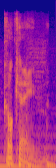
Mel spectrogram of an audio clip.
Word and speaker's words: Cocaine: Cocaine. Yes, pronounced like the drug.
